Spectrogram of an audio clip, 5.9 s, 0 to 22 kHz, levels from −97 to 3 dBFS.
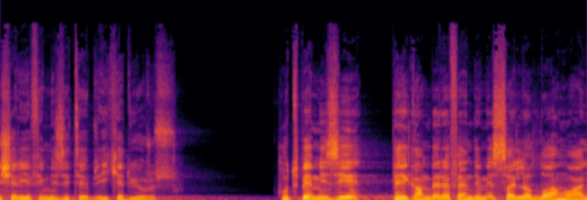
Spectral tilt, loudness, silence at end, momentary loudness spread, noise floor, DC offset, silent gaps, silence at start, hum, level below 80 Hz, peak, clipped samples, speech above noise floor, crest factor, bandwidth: -5 dB/octave; -18 LUFS; 0 s; 9 LU; -59 dBFS; under 0.1%; none; 0 s; none; -64 dBFS; 0 dBFS; under 0.1%; 41 dB; 18 dB; 17.5 kHz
